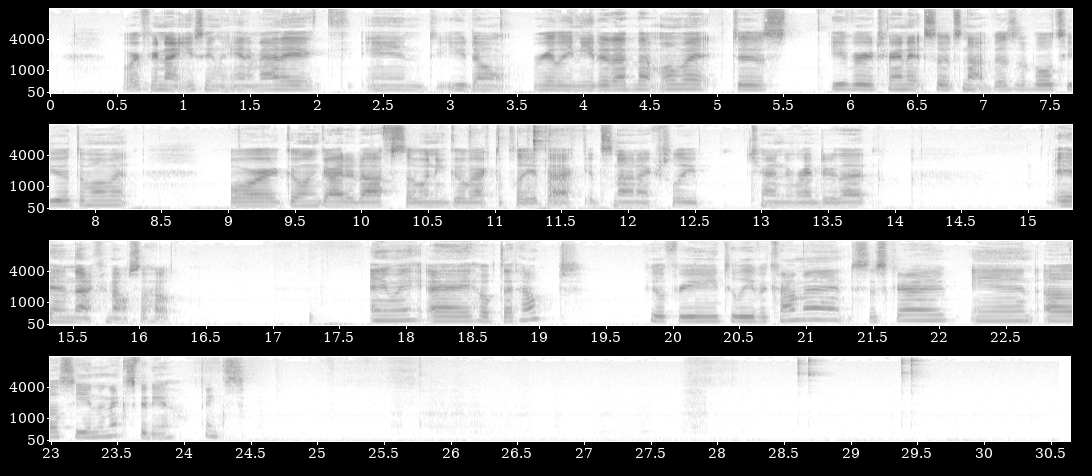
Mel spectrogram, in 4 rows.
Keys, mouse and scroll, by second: 3.5 click, 9.2 right click, 10.2 click, 11.4 Return, 28.7 click, 29.5 right click.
